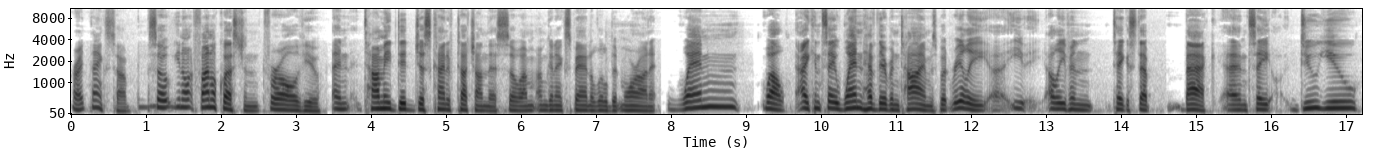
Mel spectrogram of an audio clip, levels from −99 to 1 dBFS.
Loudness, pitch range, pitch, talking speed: -20 LUFS, 145-190 Hz, 165 Hz, 195 wpm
